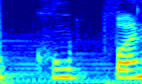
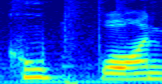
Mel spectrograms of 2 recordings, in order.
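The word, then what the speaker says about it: coupon: हम इसको कूपन नहीं, कूपन कहते हैं।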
